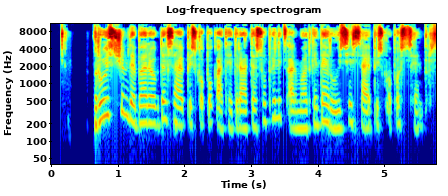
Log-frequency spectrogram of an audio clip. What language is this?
Georgian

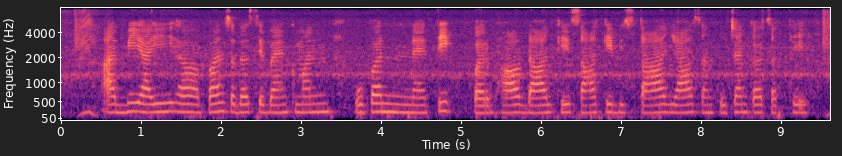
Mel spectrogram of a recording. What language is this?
Chhattisgarhi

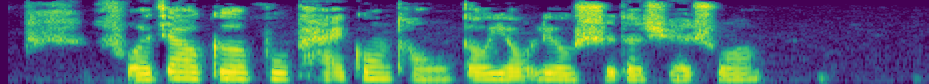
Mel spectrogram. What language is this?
Chinese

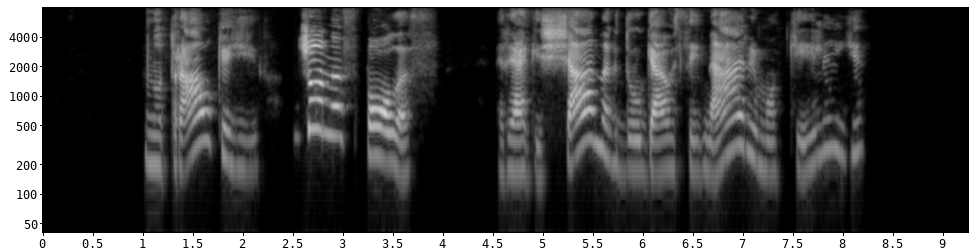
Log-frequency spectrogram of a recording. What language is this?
Lithuanian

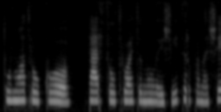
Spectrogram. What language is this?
Lithuanian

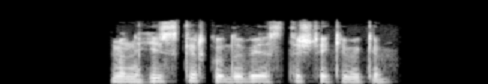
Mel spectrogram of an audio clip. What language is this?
Kurdish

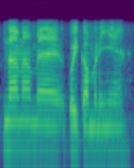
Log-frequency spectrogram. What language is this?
Dogri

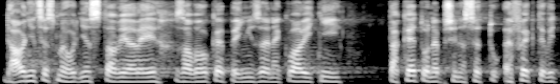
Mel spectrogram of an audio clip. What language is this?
Czech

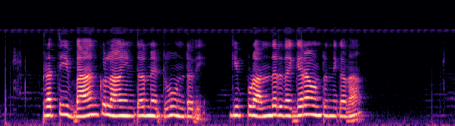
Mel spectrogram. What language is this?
Telugu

